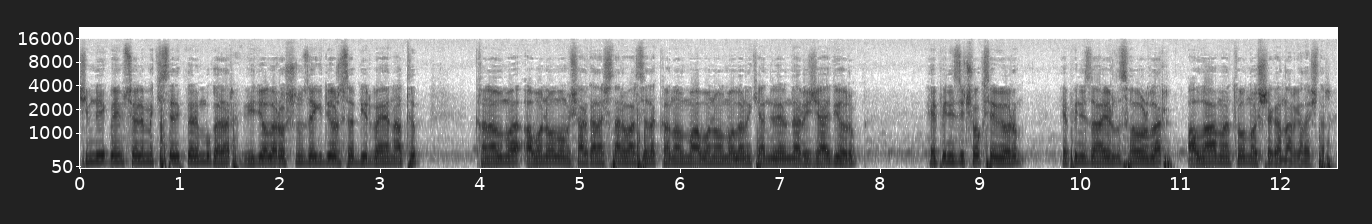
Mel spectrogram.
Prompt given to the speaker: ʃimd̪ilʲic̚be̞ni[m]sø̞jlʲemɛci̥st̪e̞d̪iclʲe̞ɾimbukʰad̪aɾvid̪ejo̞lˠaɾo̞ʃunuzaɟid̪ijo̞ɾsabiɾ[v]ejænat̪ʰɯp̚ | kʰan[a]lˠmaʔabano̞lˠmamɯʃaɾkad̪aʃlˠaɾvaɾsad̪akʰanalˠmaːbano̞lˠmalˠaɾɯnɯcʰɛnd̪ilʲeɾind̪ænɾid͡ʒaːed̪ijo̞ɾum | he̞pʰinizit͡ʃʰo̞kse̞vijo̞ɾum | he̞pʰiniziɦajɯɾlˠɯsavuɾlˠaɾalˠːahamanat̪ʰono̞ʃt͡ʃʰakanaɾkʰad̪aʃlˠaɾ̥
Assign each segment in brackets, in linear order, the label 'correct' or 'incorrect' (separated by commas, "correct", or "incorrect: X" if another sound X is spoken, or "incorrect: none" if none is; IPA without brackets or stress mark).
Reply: correct, incorrect: b, correct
